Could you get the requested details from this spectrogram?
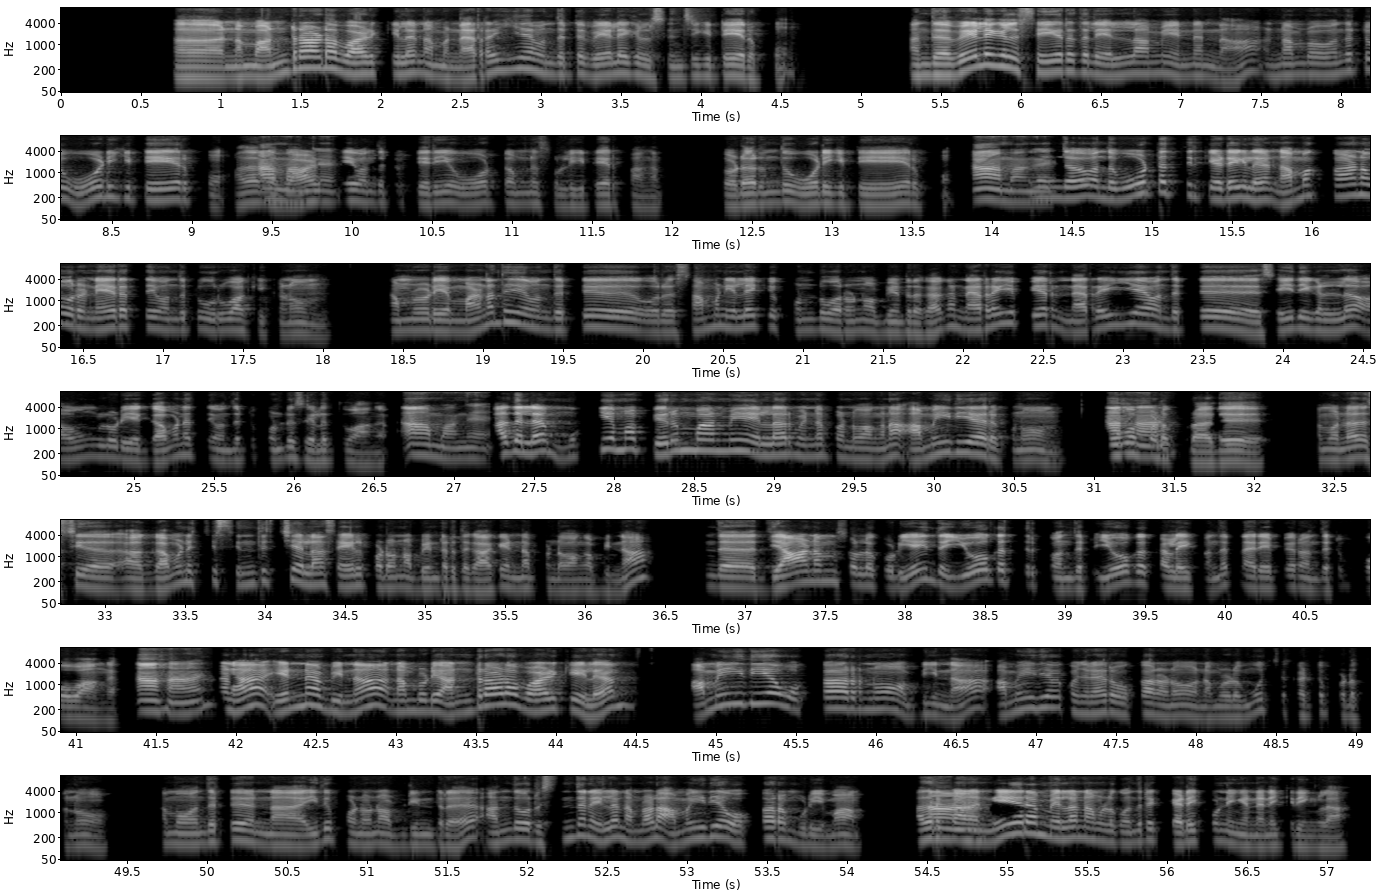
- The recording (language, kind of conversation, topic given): Tamil, podcast, தியானத்துக்கு நேரம் இல்லையெனில் என்ன செய்ய வேண்டும்?
- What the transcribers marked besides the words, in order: none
